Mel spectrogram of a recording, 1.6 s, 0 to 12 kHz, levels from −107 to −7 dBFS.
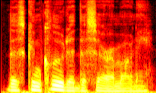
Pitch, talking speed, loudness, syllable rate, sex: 105 Hz, 155 wpm, -16 LUFS, 6.3 syllables/s, male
